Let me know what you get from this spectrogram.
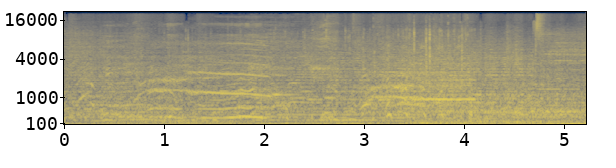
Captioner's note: women laughing; woman screaming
